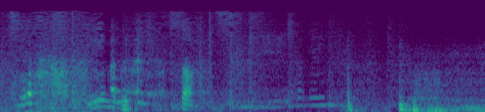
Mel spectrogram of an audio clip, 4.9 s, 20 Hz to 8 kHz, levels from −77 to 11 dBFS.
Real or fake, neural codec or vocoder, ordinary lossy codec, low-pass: fake; codec, 16 kHz in and 24 kHz out, 0.4 kbps, LongCat-Audio-Codec, fine tuned four codebook decoder; MP3, 24 kbps; 7.2 kHz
